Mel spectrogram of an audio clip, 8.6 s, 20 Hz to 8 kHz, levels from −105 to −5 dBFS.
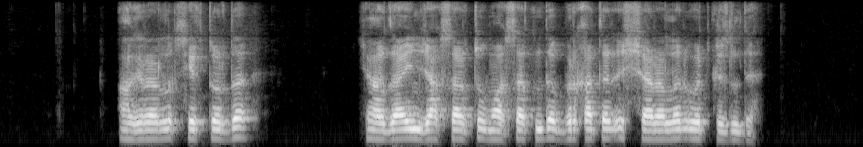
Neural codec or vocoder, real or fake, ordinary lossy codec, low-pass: none; real; none; none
